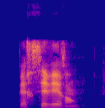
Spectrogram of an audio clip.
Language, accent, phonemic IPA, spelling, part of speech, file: French, France, /pɛʁ.se.ve.ʁɑ̃/, persévérant, verb / adjective, LL-Q150 (fra)-persévérant.wav
- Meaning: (verb) present participle of persévérer; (adjective) 1. persevering 2. persistent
